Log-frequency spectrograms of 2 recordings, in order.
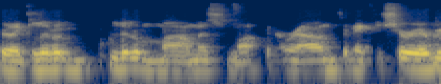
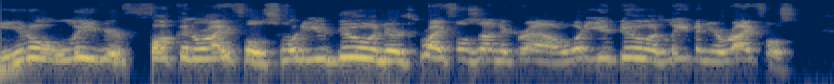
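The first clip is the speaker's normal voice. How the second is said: mock very high, shrieking, screamed yell; 12 semitones higher than usual. Retelling how two veterans reacted when men dropped rifles during incoming: imitating veterans screaming. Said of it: "they started screaming".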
